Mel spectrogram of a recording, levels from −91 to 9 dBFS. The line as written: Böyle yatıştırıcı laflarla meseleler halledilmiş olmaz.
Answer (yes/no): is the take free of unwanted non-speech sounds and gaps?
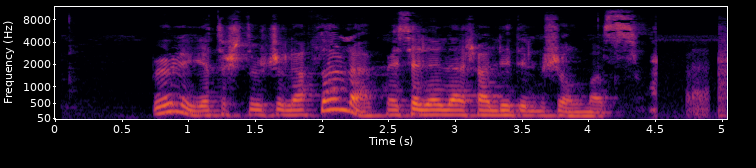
no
